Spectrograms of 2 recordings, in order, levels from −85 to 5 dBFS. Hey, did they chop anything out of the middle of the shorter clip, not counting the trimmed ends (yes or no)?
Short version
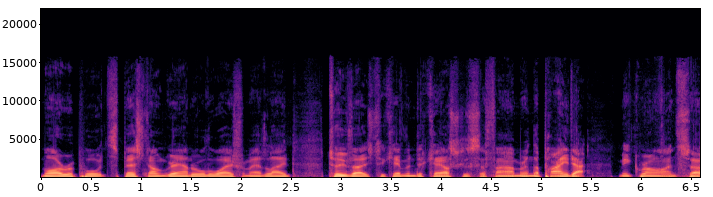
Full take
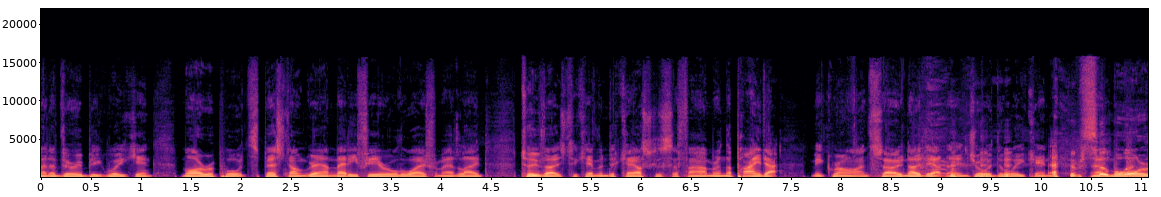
yes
